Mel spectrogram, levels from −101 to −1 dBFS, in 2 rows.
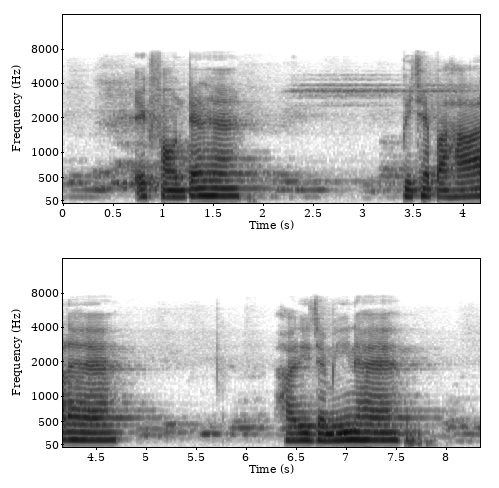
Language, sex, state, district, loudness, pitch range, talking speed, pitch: Hindi, male, Bihar, Patna, -14 LUFS, 130-145 Hz, 65 wpm, 140 Hz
